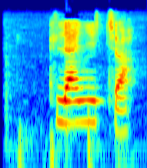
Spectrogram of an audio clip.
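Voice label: "клянича", Komi, female; kpv; audio dict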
